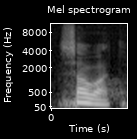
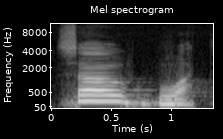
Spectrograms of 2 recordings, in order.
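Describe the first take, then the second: First: Said in the usual way. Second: SO WHAT, both words drawn out and loud; slow, forceful "So what", each word weighted; emphatic repeat. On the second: Real, not acted. Preacher dismissing self-righteous boasting to the church, emphatic "So what".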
